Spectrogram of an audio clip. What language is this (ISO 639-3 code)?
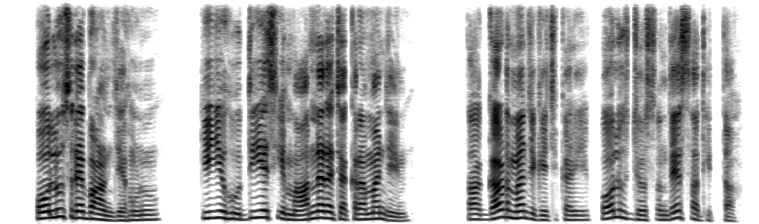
gbk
